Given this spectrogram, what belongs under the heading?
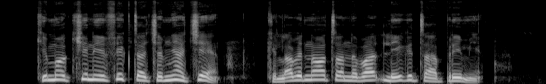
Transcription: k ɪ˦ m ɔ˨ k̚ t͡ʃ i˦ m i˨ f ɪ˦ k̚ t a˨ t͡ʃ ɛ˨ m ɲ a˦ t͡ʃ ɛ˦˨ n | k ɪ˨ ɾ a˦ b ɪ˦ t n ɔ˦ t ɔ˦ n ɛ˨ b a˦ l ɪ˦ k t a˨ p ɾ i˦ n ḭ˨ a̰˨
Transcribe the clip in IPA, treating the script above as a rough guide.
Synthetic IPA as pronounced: k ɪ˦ m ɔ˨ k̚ t͡ʃ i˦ n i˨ f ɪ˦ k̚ t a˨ t͡ʃ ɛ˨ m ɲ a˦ t͡ʃ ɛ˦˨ n | k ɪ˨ l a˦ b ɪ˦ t n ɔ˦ t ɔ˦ n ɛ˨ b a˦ l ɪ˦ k t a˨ p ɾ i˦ m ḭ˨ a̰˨

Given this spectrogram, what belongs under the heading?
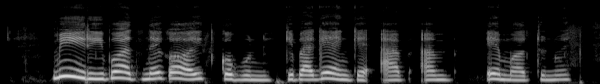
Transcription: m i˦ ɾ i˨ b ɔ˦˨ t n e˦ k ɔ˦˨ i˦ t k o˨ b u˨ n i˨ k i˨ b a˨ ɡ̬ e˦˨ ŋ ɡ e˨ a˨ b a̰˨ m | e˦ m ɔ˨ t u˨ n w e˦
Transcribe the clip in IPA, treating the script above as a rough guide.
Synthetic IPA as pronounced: m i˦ ɾ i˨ b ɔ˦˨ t n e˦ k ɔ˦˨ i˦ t k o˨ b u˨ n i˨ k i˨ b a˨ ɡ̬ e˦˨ ŋ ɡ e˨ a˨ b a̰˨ m | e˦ m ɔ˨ t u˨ n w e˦

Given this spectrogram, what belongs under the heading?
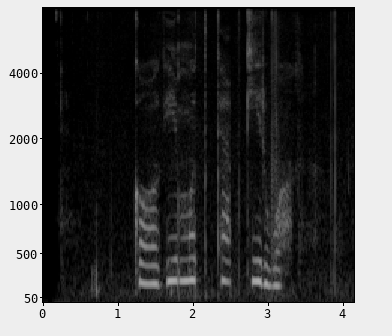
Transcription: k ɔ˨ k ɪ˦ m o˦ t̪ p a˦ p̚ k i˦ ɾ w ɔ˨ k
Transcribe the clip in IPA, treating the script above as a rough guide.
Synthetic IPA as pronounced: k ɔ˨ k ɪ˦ m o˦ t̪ k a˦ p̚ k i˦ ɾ w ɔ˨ k

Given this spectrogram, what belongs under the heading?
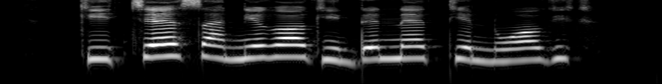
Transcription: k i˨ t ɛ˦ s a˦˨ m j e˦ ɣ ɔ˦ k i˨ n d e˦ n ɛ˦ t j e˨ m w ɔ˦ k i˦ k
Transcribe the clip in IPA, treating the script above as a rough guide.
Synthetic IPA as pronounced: k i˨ t͡ʃ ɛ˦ s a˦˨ n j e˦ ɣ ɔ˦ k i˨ n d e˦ n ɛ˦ t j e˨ n w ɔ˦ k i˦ k

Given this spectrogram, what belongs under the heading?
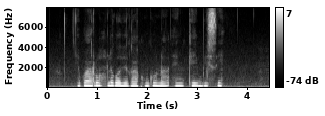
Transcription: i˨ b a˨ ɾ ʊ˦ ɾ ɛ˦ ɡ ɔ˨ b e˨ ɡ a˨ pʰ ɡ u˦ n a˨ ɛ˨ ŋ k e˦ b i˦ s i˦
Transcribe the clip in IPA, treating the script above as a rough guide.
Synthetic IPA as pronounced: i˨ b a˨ ɾ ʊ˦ l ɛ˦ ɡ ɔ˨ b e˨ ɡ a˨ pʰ ɡ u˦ n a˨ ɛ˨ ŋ k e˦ b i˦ s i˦

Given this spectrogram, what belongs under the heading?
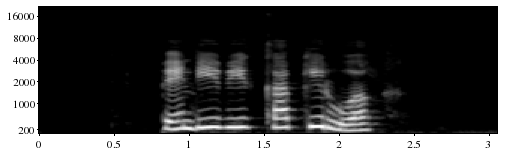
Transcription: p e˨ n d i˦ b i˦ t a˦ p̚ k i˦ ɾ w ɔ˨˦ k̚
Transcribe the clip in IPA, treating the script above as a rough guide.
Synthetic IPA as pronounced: p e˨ n d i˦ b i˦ k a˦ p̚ k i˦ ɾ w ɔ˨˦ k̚

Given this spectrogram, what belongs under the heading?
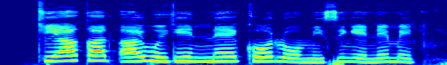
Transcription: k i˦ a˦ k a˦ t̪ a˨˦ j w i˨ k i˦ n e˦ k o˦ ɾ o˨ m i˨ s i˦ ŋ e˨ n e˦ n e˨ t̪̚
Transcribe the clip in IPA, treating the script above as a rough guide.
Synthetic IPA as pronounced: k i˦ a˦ k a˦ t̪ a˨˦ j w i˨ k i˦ n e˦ k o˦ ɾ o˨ m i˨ s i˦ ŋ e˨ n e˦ m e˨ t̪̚

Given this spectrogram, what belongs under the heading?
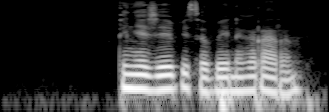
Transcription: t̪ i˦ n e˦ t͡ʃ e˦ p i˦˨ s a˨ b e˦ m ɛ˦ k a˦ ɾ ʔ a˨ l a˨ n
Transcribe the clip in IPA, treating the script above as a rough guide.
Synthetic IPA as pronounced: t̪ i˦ ɲ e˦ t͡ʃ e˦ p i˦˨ s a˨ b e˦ n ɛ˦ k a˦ ɾ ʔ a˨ ɾ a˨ n

